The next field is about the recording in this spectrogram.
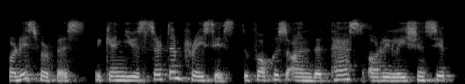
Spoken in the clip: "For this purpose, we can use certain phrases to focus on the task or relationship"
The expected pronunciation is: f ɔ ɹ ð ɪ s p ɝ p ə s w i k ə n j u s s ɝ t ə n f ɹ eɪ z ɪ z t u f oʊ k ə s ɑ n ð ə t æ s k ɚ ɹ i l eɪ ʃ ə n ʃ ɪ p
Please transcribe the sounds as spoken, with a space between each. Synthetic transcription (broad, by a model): f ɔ ɹ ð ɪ s p ɝ p ə s w i k ə n j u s s ɝ t ə n p ɹ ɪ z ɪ s t u f oʊ k ə s ɑ n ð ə t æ s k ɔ ɹ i l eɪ ʃ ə n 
